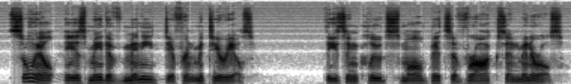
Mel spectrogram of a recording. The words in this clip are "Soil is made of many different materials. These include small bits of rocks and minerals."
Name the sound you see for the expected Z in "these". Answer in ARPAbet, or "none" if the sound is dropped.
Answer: Z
